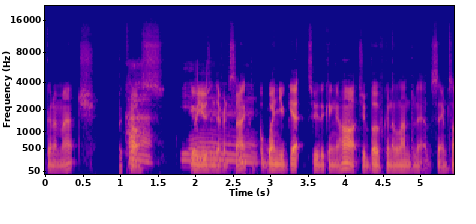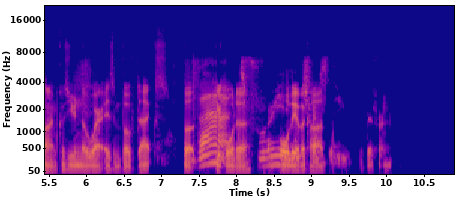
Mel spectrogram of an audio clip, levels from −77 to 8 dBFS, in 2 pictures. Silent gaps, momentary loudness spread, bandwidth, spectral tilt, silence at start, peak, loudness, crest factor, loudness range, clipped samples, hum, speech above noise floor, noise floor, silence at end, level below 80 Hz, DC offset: none; 17 LU; 15.5 kHz; -5 dB/octave; 0.05 s; -4 dBFS; -26 LUFS; 22 dB; 3 LU; under 0.1%; none; 59 dB; -85 dBFS; 0.85 s; -50 dBFS; under 0.1%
